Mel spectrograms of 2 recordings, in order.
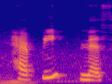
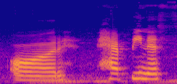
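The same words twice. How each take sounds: First: Said in the usual way. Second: happiness drawn out slowly, each syllable clear; teacher stretching happiness so students hear its parts; slow demo word. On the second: Shown as a demonstration. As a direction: spell out happiness slowly for the class.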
